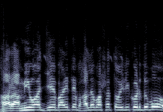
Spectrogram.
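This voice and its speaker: A man's voice: high voice, steady tone, racing, no room sound, natural voice. A man voicing a hot-tempered, stubbornly proud village father in a Bengali comedy cartoon, with a rural West Bengal accent and a blustering manner. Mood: angry, stubborn. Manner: blustering, threatening. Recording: dull lo-fi sound, faint music.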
